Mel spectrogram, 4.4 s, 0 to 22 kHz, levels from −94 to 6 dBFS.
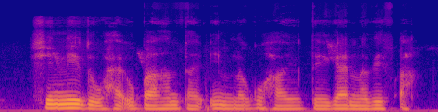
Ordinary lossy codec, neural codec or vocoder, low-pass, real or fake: Opus, 32 kbps; vocoder, 44.1 kHz, 128 mel bands every 256 samples, BigVGAN v2; 19.8 kHz; fake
